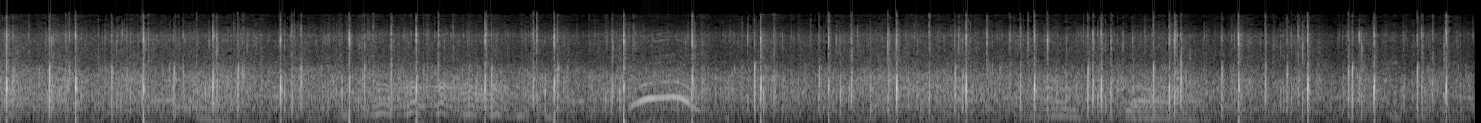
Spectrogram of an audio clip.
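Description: A jazz band plays in a large hall.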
